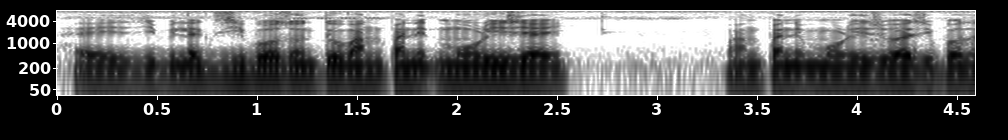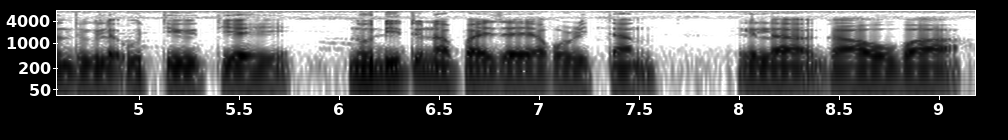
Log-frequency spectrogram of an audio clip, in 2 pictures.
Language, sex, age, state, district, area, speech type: Assamese, male, 30-45, Assam, Darrang, rural, spontaneous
